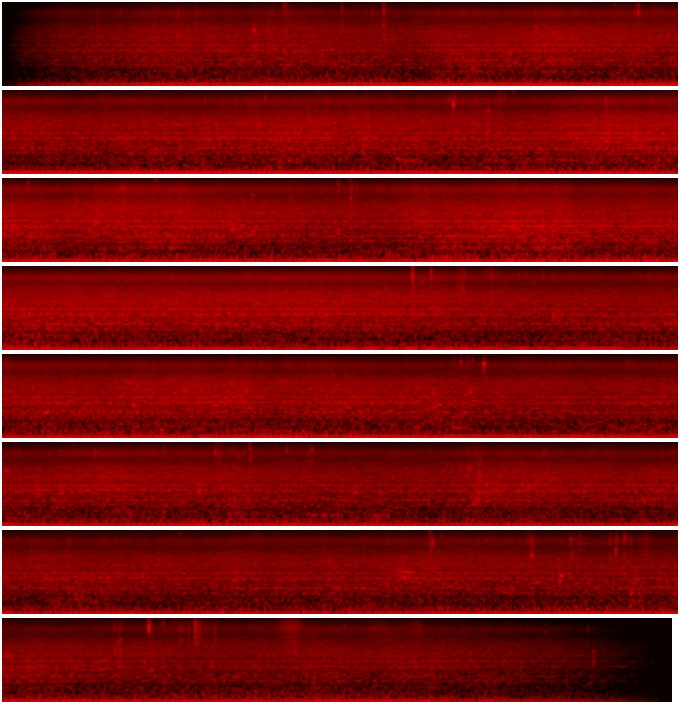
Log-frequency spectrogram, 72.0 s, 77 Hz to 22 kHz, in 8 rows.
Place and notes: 山豬溝, Hsiao Liouciou Island - Waves and tides
Waves and tides
Zoom H2n MS +XY
Pingtung County, Taiwan, November 2014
